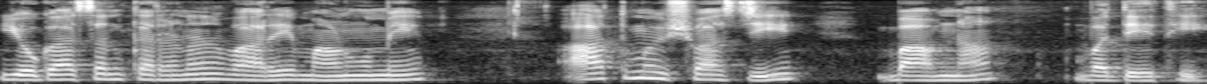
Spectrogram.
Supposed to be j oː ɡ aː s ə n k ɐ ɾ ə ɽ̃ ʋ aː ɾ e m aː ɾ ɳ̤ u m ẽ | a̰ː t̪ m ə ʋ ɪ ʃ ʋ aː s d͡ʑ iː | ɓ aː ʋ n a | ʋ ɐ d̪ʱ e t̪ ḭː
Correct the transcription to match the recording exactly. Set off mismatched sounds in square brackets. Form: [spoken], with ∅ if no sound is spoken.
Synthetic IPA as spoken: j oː ɡ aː s ə n k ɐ ɾ ə ɽ̃ ʋ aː ɾ e m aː [∅] ɳ̤ u m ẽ | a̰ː t̪ m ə ʋ ɪ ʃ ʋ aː s d͡ʑ iː | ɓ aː ʋ n a | ʋ ɐ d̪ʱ e [t̪ʰ] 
